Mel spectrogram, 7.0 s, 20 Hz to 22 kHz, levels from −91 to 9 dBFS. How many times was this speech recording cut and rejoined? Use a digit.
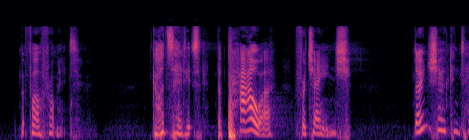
1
